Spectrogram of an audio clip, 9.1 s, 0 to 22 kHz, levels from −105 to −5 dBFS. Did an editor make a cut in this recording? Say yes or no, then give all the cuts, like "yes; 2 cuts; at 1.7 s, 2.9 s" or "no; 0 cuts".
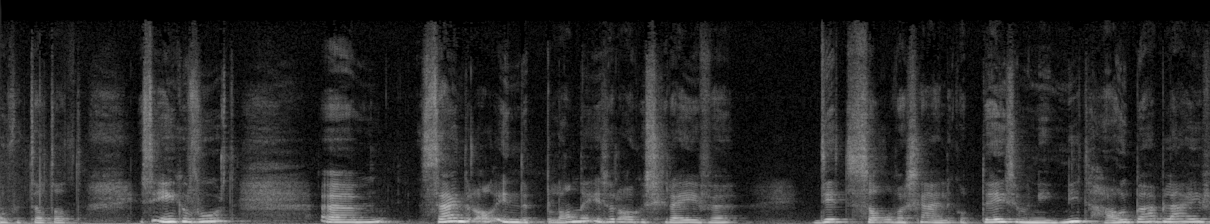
yes; 1 cut; at 3.1 s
